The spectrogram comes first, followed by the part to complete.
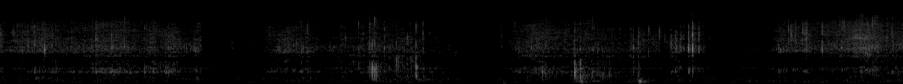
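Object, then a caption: Plastic sequin fabric cover. Long purple nails and fingertips slowly brush and scratch the plastic sequins of an open reversible sequin fabric journal cover, flipping them from silver to black. Heard as bright, hissing, sizzle-like rustling in sweeping passes, with short quiet gaps between strokes and a few sharper clicks.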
